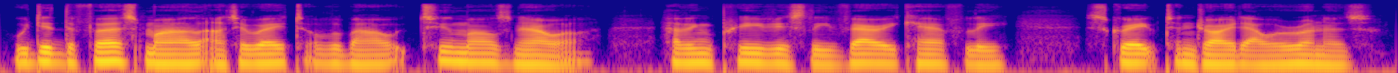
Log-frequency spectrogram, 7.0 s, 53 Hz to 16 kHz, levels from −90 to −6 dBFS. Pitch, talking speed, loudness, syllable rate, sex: 115 Hz, 195 wpm, -19 LUFS, 5.6 syllables/s, male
